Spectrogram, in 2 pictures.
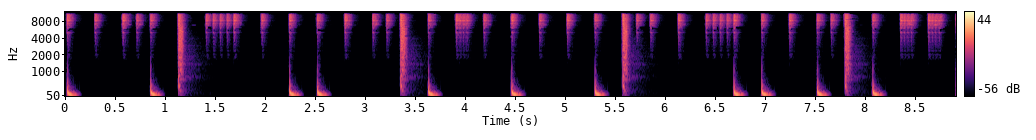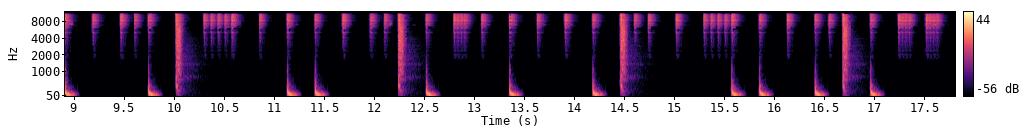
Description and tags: Hip-Hop Drum Loop - 108bpm
Hip-hop drum loop at 108bpm
hat, percussion, beat, trap, drum, rap, hip-hop-drums, percussion-loop, clap, kick, drums, snare, drum-loop, hi-hat, hip-hop, hip-hop-loop, loop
